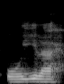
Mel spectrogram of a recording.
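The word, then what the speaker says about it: قيل: Nah, cara bacanya, kalau memakai pendapat yang sampai kuila, huila, suyiko ini, cara bacanya adalah dengan ismam. Nah, isyarat di sini mencampur sekaligus ada isyarat monyongnya. Enggak, ya isyarat dhammahnya lah, tapi tidak secara sempurna.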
